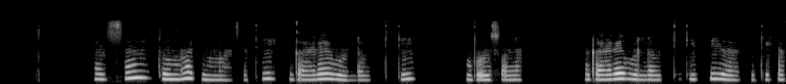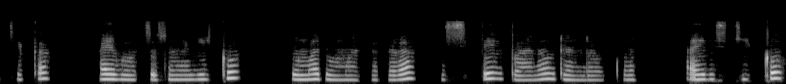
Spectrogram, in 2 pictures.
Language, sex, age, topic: Gamo, female, 25-35, government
